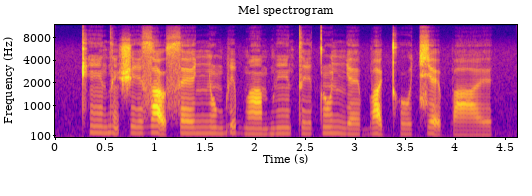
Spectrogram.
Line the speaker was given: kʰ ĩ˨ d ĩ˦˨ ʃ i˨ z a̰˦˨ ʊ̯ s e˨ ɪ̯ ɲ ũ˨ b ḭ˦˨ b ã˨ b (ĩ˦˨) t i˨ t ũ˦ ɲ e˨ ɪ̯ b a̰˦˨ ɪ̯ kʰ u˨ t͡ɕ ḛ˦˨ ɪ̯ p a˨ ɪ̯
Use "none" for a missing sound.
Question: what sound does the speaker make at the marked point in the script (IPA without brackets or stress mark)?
ĩ˨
